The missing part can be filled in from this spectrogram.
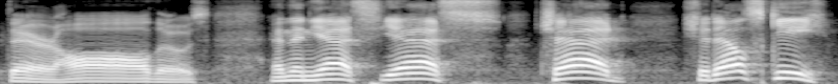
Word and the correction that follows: Stahelski: Stahelski, I never say his name right, says they've had talks about adding best stunts category to the Oscars.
